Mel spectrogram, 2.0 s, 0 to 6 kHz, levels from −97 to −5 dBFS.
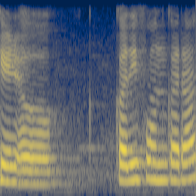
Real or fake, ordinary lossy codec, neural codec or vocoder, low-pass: real; none; none; 5.4 kHz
